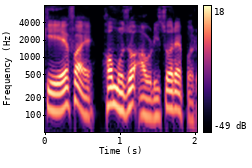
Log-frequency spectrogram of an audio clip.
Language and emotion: Goan Konkani, neutral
